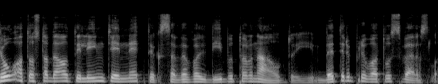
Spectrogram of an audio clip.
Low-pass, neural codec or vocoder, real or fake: 10.8 kHz; codec, 24 kHz, 0.9 kbps, WavTokenizer, medium speech release version 2; fake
